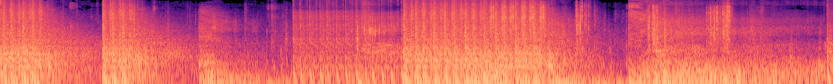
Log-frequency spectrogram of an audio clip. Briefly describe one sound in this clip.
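An assault rifle fires in bursts in a video game.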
